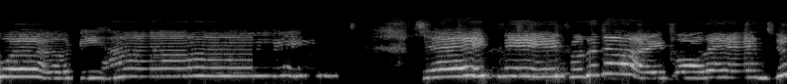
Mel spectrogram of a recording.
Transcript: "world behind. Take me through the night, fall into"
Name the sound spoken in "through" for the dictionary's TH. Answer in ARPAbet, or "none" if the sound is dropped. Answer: F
